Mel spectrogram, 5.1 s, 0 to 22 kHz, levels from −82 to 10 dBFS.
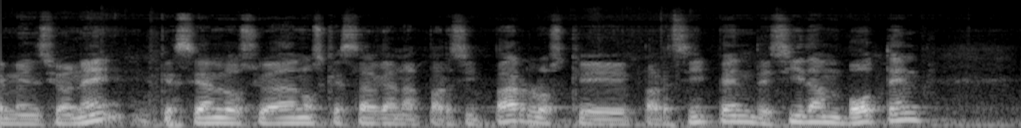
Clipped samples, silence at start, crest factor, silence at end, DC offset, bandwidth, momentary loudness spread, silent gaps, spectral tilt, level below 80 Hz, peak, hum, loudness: under 0.1%; 0 s; 18 dB; 0.05 s; under 0.1%; 15 kHz; 8 LU; none; -6.5 dB/octave; -40 dBFS; -2 dBFS; none; -21 LUFS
